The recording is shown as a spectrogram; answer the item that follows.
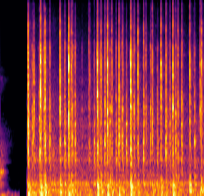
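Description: Rapid computer-keyboard typing, many keystrokes a second, starting about half a second in after a brief silence.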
